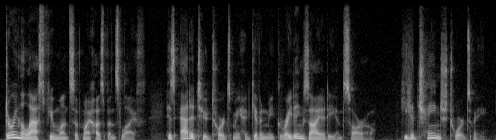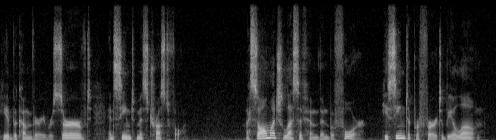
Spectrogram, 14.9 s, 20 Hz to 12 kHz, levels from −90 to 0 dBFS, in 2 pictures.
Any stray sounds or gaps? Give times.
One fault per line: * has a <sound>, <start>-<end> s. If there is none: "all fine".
all fine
